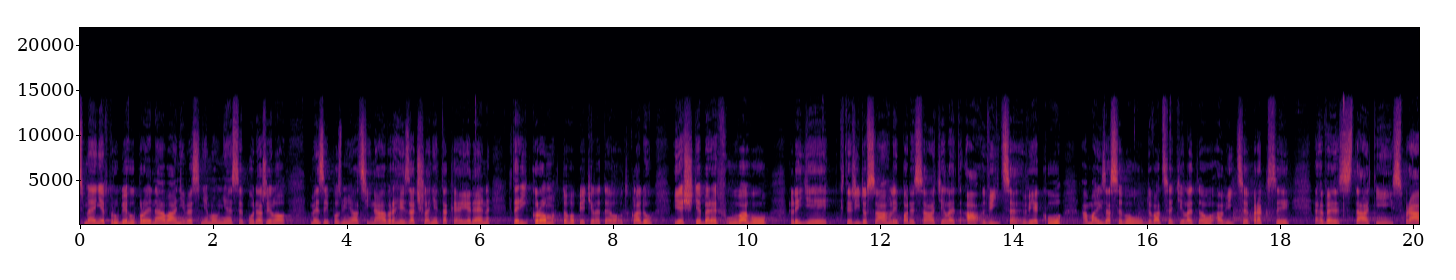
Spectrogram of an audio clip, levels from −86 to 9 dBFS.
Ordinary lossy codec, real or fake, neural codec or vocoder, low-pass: AAC, 96 kbps; real; none; 14.4 kHz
